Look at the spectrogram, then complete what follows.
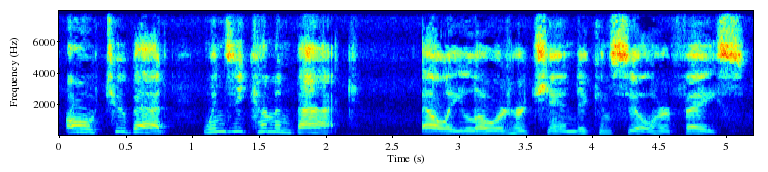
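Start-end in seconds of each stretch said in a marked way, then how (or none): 0.1-2.3 put-on higher kid's voice, polite; young boy. Boy asks Ellie for the owner, higher kid's voice. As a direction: play a small boy asking politely.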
